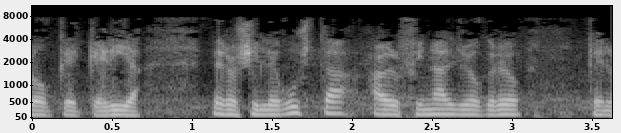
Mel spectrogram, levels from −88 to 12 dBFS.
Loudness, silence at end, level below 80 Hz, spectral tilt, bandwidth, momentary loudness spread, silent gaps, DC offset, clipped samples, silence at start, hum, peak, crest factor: -18 LUFS; 0 s; -52 dBFS; -6.5 dB/octave; 7.8 kHz; 8 LU; none; under 0.1%; under 0.1%; 0 s; none; -2 dBFS; 16 dB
